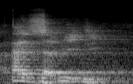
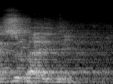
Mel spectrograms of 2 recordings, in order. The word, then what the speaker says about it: Az-Zabidi: Disarai, disebarluaskan, diperpanjang, dijelaskan oleh Imam Az-Zabidi. Ada yang bacanya Az-Zubaidi.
